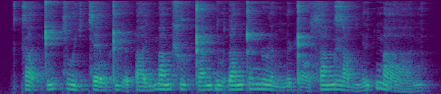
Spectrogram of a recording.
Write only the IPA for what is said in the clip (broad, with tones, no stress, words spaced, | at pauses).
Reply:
ka˨˩k̚ʈi˧ cu˨˩j cɛ˨˩˨wʈi˨˩˨ə̯ ʔa˨˩˦jma˧˥mʂu˨˩k̚ʈa˧n ɗu˨˩˨ɗa˧nʈə˧ŋ ɹə˨˩˨ŋnɨ˨˩ʈɔ˨˩˨sa˧m ɣa˨˩mnɨ˦˥t̚ maː˨˩˨ŋ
